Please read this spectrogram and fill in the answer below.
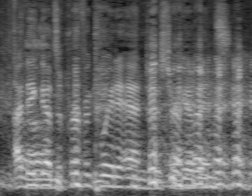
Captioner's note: laughter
